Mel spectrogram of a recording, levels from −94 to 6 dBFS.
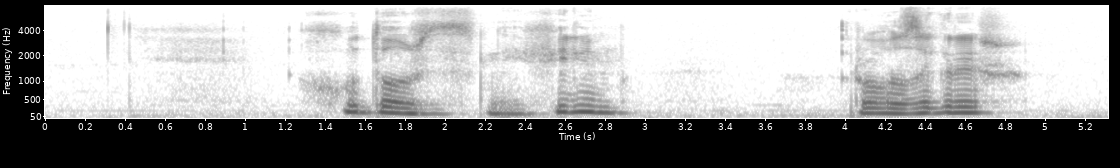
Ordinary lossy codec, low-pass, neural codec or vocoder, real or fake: none; none; none; real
